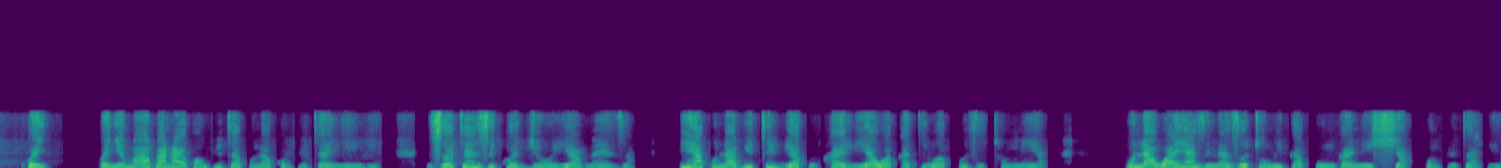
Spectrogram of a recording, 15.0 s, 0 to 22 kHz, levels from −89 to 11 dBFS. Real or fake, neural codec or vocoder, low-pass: real; none; 7.2 kHz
